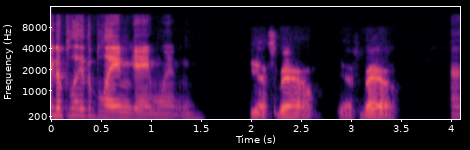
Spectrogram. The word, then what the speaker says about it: Wynton: But it's like, but you're missing an S. Ain't no S. Winston, Wynton. No, Wynton. W-Y-N-T-O-N.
